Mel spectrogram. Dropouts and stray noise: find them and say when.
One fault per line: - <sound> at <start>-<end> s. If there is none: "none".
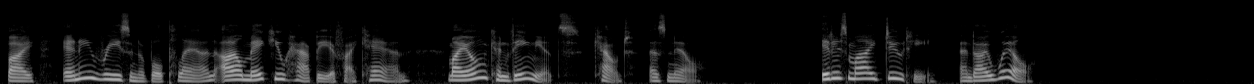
none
